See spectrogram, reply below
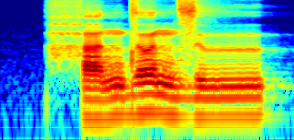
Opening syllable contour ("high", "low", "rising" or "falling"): low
